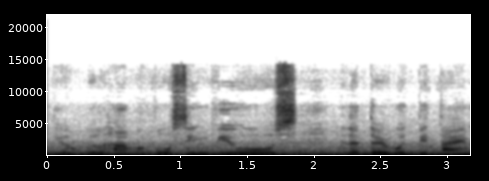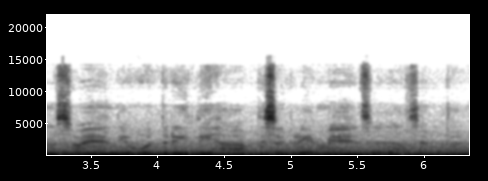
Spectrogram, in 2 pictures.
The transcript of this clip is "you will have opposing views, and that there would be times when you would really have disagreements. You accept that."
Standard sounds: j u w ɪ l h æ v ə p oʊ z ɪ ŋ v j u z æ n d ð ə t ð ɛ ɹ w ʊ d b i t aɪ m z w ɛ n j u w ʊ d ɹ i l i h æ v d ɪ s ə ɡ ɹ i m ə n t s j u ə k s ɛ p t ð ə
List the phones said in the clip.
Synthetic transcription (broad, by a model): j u w ɪ l h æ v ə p oʊ s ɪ ŋ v j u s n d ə t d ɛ ɹ w ʊ d b i t aɪ m s w ɛ n j u w ʊ d ɹ i l i h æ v d ɪ s ə ɡ ɹ i m ə n t s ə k s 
